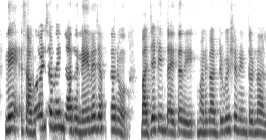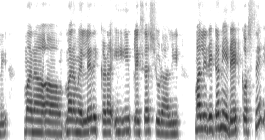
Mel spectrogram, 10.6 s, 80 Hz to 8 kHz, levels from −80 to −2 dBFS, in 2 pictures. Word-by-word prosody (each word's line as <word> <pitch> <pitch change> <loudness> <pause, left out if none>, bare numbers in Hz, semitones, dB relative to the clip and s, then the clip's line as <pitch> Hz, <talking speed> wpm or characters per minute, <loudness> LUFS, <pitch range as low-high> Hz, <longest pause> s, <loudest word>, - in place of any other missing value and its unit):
నే 235 - +10 0.3
సమావేశం 260 +9 +3
ఏమి 270 -1 +2
కాదు. 225 0 +5
నేనే 215 +4 +4
జెప్తాను. 230 -4 +1 0.4
"బడ్జెట్ 215 +6 +4
ఇంత 225 -2 -4
అయితది. 185 -1 0 0.2
మన 190 -1 -2
కాంట్రిబ్యూషన్ 210 +4 -1
ఇంతుండాలి. 190 -3 -4 0.4
మనా 200 -2 0 0.6
మనం 200 -1 +1
ఎళ్ళేది 210 +4 +1
ఇక్కడ, 190 -3 -3 0.2
ఈ, - - -4 0.2
ఈ - - -2
ప్లేసెస్ 205 +2 -3
చూడాలి, 175 -2 -3 0.4
మళ్ళీ 250 0 +3
రిటర్న్ 260 +3 +1
ఈ - - +5
డేట్‌కొస్తే 210 - -2
210 Hz, 135 wpm, -23 LUFS, 190-230 Hz, 0.6 s, నే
